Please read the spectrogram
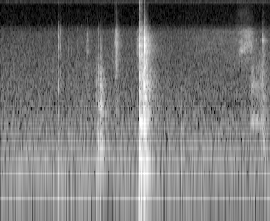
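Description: Scissors snipping the edges of a small folded paper booklet: a few light clicks, then one louder snip about halfway through, and a short brushing noise near the end.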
